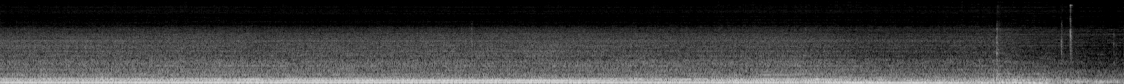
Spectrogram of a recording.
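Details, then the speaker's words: 2006 boat with Mercury MerCruiser 4.3 V6 inboard, after repair of a hot no-start, distributor cap and plug wires refitted: steady, even low rumble with no misses or knocks; running normally. "sounds like the motor's running pretty good so we'll have to take it out a few days on the water and give it a good run"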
